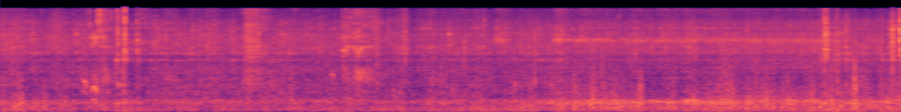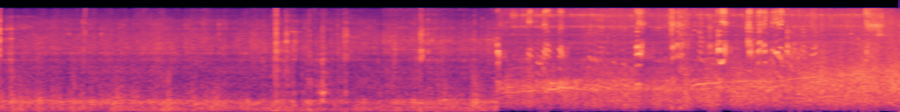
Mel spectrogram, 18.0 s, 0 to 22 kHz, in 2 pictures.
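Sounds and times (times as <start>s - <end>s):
bike clicks and rattles: 0.0s - 18.0s
wind buffeting microphone: 0.0s - 18.0s.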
